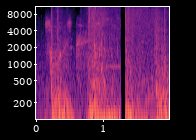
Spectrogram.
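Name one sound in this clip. Thrown knives whoosh through the air.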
